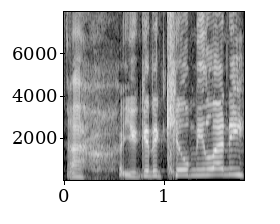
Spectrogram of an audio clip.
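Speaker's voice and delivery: begging, pleading, very high-pitched voice. A game narrator voices a wounded man pleading with the player's character, pleading. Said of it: "He's pleading with you".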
